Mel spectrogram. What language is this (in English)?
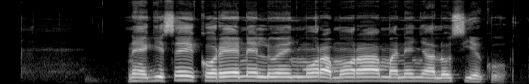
Luo (Kenya and Tanzania)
